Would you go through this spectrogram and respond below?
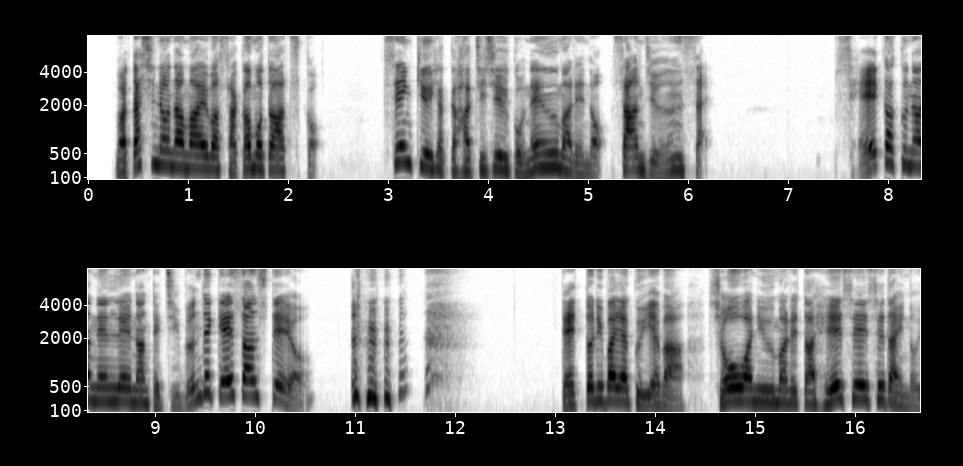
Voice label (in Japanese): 自己紹介, ASMR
